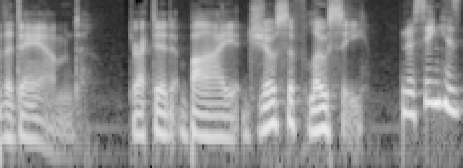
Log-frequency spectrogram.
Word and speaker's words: Losey: Damned, directed by Joseph Losey. You know, seeing his name, I wasn't sure if it was Losey. So it's like you lose.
